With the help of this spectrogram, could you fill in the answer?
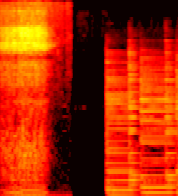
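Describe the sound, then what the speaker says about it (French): A young man snoring while asleep: two close, rumbling snores separated by a brief silence, clear and alone. "Est-ce que le garçon dehors s'est endormi? Une des filles passa la porte et regarda le jeune homme. Tu n'entends pas? Il ronfle."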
